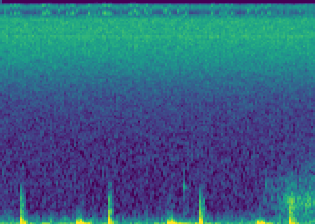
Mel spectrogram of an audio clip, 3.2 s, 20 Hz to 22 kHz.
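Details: A 20-year-old woman just after waking, lying on her back in bed, with a stethoscope microphone at the notch at the base of the throat. Regular low heartbeat about 67/min, with breath noise rising near the end; normal heart sounds.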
